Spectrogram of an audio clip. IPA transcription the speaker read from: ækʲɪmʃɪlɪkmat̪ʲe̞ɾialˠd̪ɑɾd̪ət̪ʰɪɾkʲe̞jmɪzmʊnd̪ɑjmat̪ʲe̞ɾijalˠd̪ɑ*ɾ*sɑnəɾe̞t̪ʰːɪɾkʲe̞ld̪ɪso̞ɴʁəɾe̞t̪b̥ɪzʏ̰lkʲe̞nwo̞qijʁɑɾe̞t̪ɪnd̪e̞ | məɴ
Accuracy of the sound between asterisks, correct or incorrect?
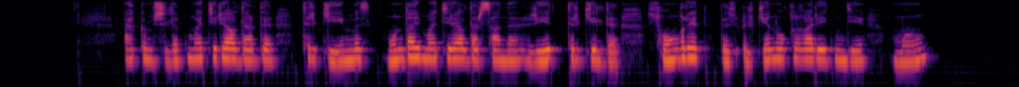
correct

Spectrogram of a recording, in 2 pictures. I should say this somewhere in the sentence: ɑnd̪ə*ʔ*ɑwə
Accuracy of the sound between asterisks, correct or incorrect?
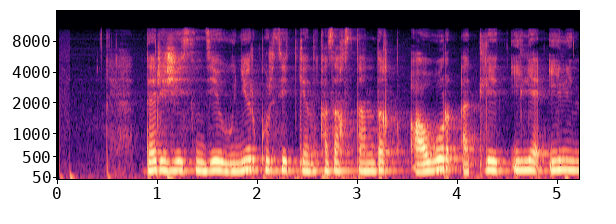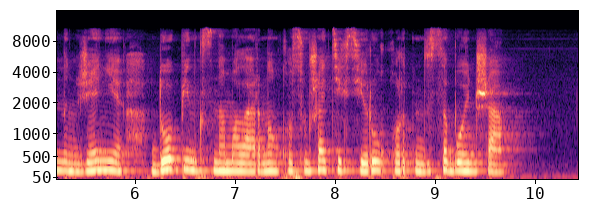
incorrect: q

